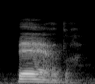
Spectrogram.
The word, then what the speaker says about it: perdre: y a attendre, prendre, perdre. - , . Oui, le E final normalement on ne le prononce pas ou vraiment très légèrement, C'est perdre, , .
